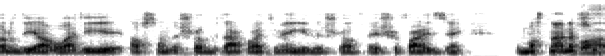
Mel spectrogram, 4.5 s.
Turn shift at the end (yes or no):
no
